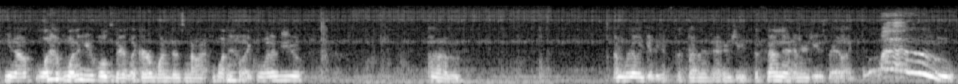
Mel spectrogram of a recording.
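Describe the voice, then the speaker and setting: A woman's voice: fairly low pitch, normal speed, pauses often, a little hiss or hum. Woman, late 20s, tarot reader: effusive, sentimental, casual to-camera delivery, muffled lo-fi sound.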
